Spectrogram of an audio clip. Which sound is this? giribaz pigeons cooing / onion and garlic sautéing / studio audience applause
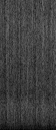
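studio audience applause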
